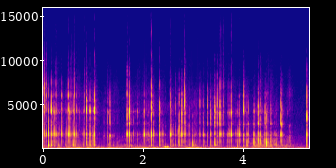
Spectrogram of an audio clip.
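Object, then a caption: Wooden hair brush covered in plastic rhinestones. Long nails scratch over the plastic rhinestones covering a wooden hair brush held close to the microphone. The result is a dense run of quick, bright clicking and ticking scrapes with a faint ringing tone over a steady low rumble.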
